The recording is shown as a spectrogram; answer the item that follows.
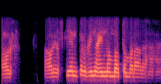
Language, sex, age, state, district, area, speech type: Hindi, male, 45-60, Bihar, Samastipur, rural, conversation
